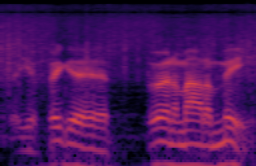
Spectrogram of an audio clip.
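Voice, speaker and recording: A man's voice: lowish voice, fairly even intonation, fairly quick, natural voice. An actor playing a tough, wry American adventurer who narrates his own story in clipped slang in an old radio thriller. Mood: wry, defiant. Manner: clipped, slangy, hard-boiled. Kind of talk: 1940s-50s radio drama acting. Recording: hissy, crackly old radio recording.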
